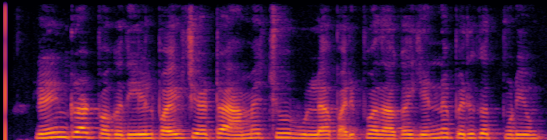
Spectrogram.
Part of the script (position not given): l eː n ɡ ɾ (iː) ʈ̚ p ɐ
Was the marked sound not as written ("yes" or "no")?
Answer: yes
